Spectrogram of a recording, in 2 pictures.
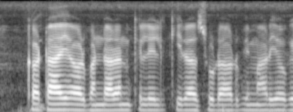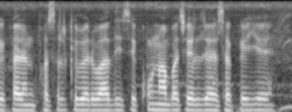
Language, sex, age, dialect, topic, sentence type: Maithili, male, 18-24, Angika, agriculture, question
